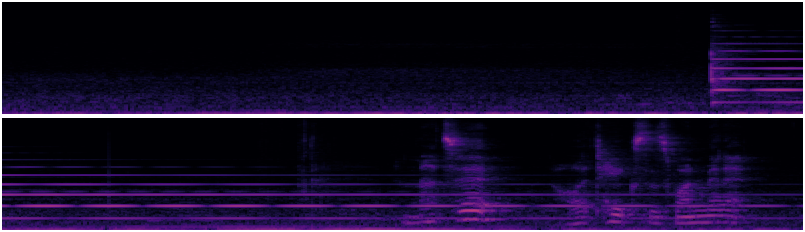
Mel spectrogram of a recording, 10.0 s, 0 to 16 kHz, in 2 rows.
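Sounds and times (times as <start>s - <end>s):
meditation bell ringing: 4.4s - 10.0s.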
